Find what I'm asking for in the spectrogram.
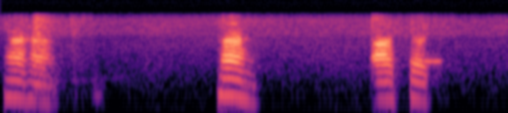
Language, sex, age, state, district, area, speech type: Bengali, male, 30-45, West Bengal, Purba Bardhaman, urban, conversation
